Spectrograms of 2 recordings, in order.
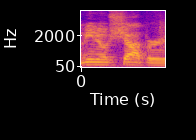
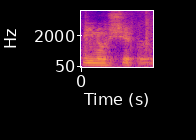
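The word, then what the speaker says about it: Vinoshipper: wrong for like ever it's not v no shopper it's me no shipper but if you've gone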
